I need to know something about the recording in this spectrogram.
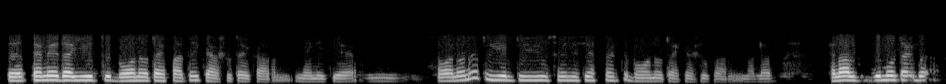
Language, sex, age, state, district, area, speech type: Kashmiri, male, 30-45, Jammu and Kashmir, Srinagar, urban, conversation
